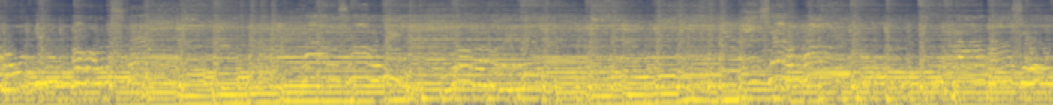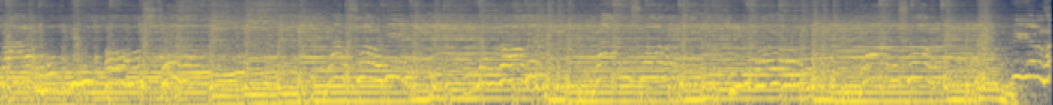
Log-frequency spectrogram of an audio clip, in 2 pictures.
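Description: A live electric blues band playing: lead electric guitar with bent notes over bass guitar and a drum kit.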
